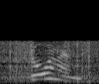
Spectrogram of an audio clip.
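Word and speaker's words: Dwinon: It was pronounced Dwarnon.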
